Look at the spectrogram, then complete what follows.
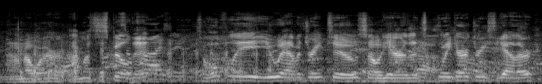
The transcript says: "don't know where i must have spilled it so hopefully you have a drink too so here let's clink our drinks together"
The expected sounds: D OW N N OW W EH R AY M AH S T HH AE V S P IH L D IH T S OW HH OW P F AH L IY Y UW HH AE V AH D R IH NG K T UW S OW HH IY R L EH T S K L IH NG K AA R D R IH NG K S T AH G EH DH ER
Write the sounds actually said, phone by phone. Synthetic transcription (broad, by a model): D OW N N OW W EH R AY M AH S T S P IH L D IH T S OW HH OW P F L IY Y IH V AH D R IH NG K T UW S OW HH IY R L EH T S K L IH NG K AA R D R IH NG K S T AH G EH DH ER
